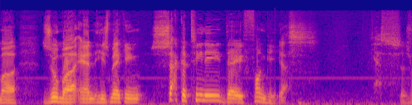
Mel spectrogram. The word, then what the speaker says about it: Sacchettini di Funghi: Mitch Daniels from uh Zuma and he's making satini de fungi yes yes is right I finally got it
